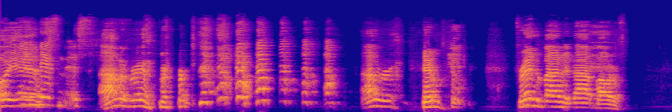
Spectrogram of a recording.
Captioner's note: laugh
